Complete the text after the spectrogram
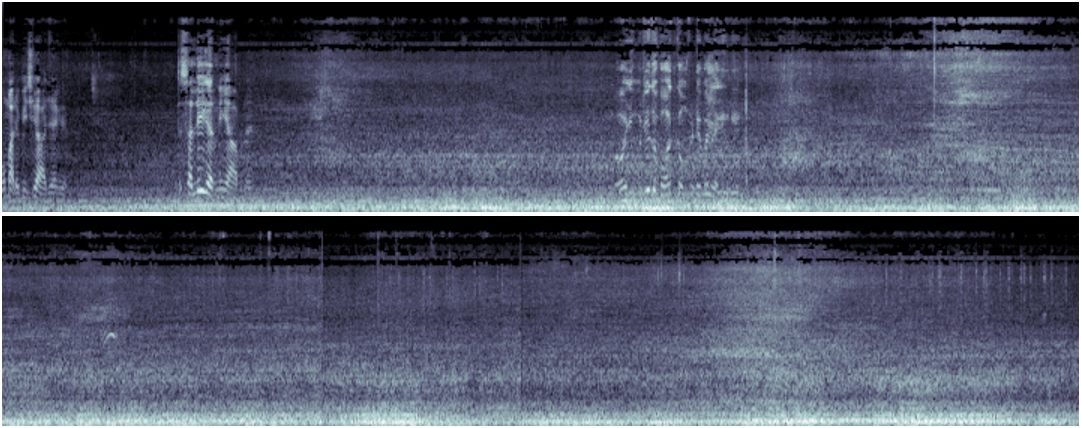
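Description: A car engine hums and tyres rumble on the road.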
